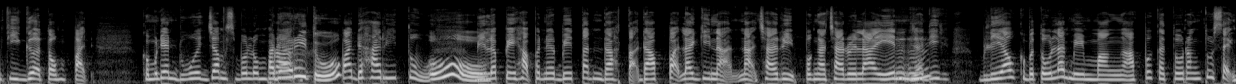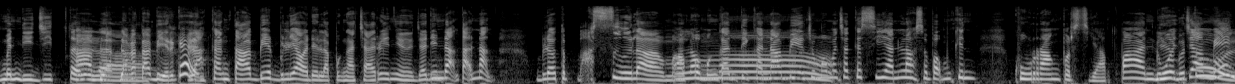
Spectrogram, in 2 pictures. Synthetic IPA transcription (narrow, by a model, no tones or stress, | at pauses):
ŋt̪iɡaat̪awəmpat̪̚ | kəmũdianduəd͡ʒamsəbəlʊmppadaaɾit̪upadaɦaɾit̪uobilapeɦaʔ̚pənərbit̪andaht̪a̰ʔdapat̪̚laɡina̰ʔnaʔt͡ʃaɾipəŋat͡ʃaɾalaɪnd͡ʒadi | bəliawkəbət̪ulanmẽmãŋapəkat̪əoɾaŋt̪usɛk̚məndid͡ʒit̪alakat̪abɪrkalakaŋt̪abɪrbəliawadalahpəŋat͡ʃaɾəɲə̃d͡ʒadindaʔt̪aʔnaʔ̚ | bəliawt̪əpa̰səlahaəmə̃ŋɡant̪ikanːabɪrt͡ʃumamat͡ʃamkəsianlahsəbap̚mũŋkɪnkuɾaŋpərsiapanduabəd͡ʒami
